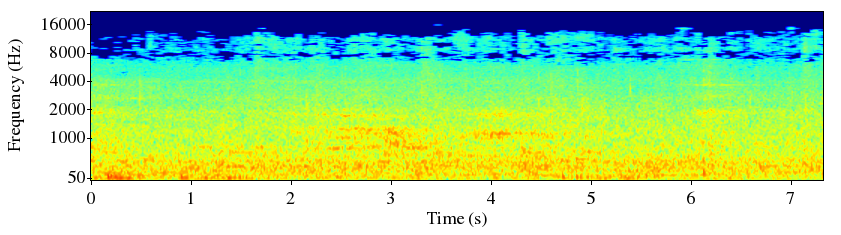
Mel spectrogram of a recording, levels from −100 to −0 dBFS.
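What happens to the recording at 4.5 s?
At 4.5 s the sound carries the same plainly audible damage that runs through the whole clip, most likely WMA compression at a bitrate around 48 kbps. The transform smears quantisation noise across tens of milliseconds and drops weaker spectral lines, giving a ringing, washy texture with hiss that swells and fades with the signal. Because this smearing is continuous rather than a momentary gap or click, it points to compression, not packet loss.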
